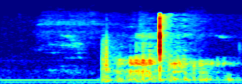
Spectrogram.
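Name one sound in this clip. A phone rustles and knocks as it is moved.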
